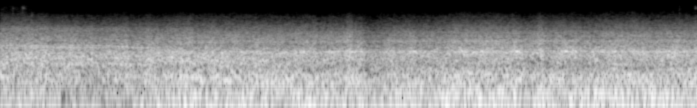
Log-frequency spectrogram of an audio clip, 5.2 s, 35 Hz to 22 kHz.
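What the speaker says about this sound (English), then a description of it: "you've got the generator I can hear, a bit of a wind noise from the cab as well" Steady, even rumble of a Long Island Rail Road M3 train cab in Train Sim World, with generator hum and wind noise running continuously at a constant level, no voices.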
